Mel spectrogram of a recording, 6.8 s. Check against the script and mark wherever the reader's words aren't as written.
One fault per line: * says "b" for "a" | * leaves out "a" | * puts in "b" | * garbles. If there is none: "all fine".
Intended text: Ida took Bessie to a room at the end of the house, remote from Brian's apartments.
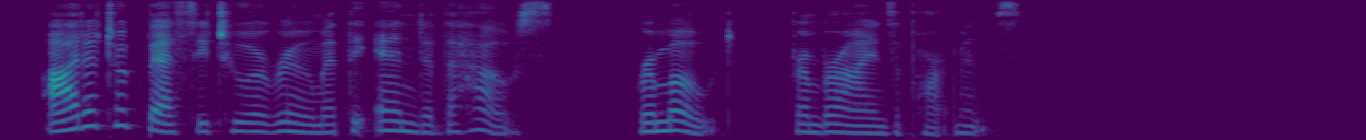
all fine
